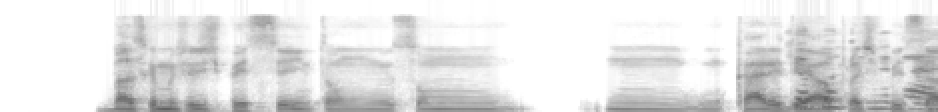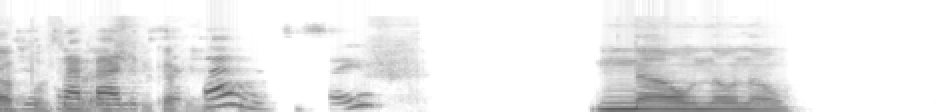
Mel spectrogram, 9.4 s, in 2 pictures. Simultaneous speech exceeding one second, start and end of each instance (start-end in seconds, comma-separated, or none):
3.9-6.0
